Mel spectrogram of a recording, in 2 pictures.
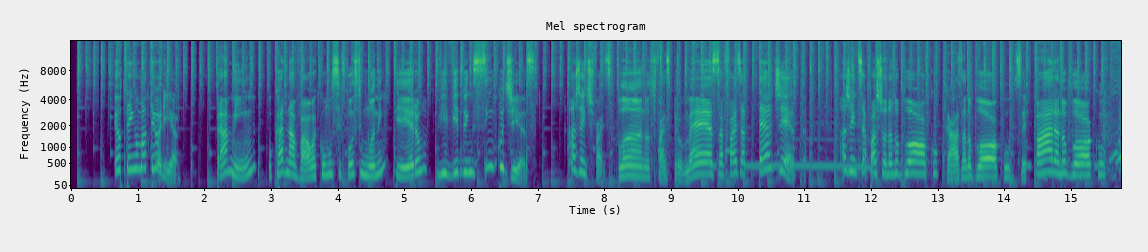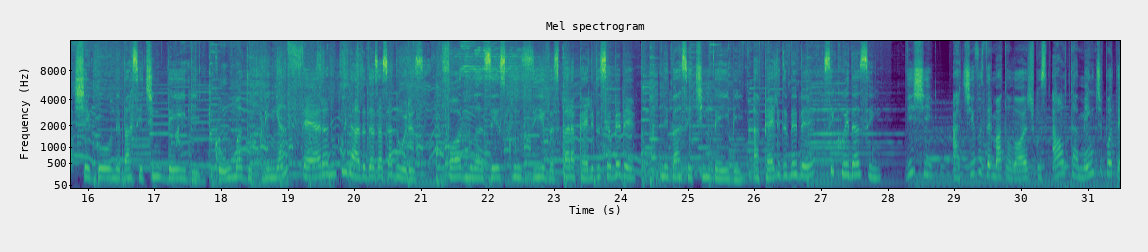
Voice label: female brazilian portuguese compilation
